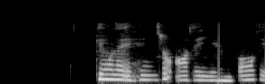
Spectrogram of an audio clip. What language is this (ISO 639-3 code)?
yue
